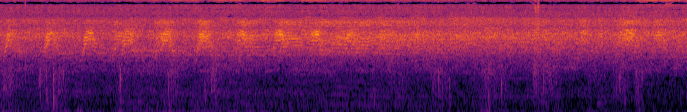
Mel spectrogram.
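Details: Cicada buzzing in a high, hissing band that swells and fades in rapid pulses about twice a second, with scattered clicks and faint background noise.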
